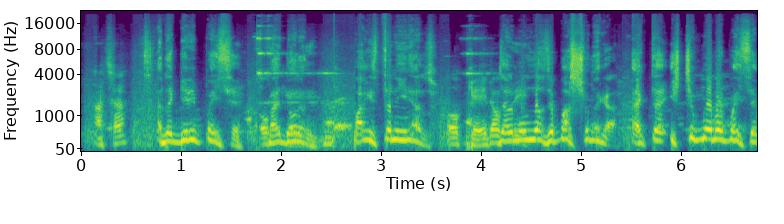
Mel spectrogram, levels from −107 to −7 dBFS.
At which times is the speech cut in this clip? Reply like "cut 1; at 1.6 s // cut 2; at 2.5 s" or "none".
cut 1; at 2.5 s // cut 2; at 5.4 s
